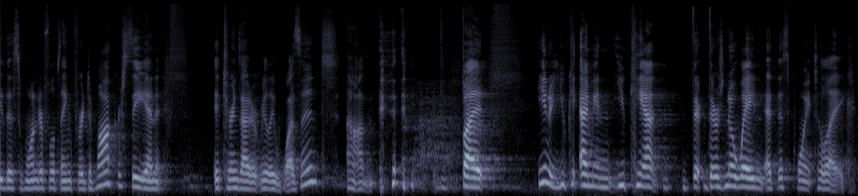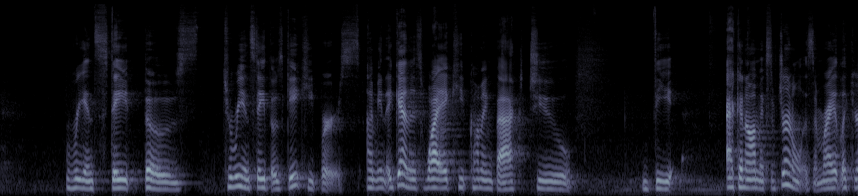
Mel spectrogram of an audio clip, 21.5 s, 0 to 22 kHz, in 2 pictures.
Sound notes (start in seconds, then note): 4.7 chuckles; 5.1 audience laughing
